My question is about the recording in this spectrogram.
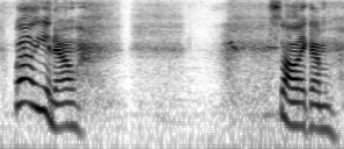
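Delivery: high, loud defensive "well, you know"; sarcastic retort. Real, not acted. Streamer answering a comment calling his videos boring, sarcastic and defensive. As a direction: push back at the heckler with mock indignation. Reply to "your vids are boring.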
